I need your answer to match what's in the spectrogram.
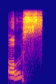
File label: "OAS", Indian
